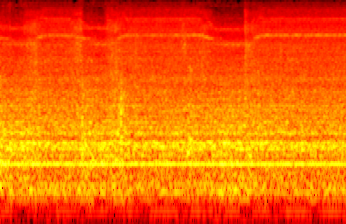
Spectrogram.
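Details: Dust collector drawing through newly ducted, homemade blast gates with the gate open: steady rushing air with a constant whining hum, no rattles or surging. Airflow is normal.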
